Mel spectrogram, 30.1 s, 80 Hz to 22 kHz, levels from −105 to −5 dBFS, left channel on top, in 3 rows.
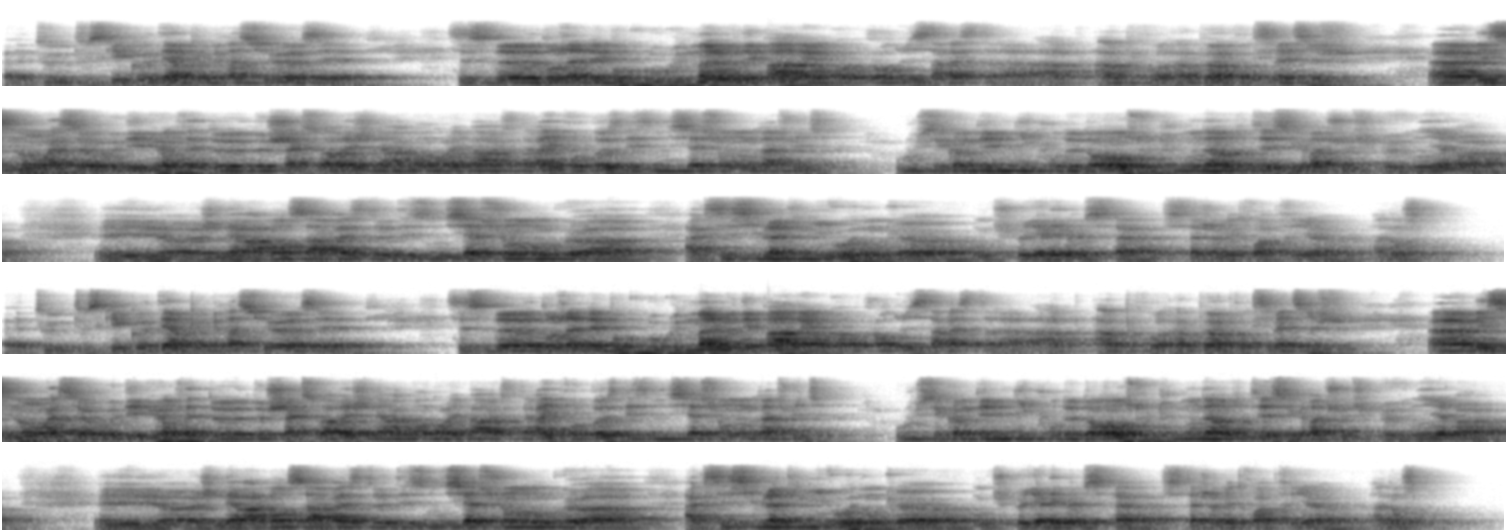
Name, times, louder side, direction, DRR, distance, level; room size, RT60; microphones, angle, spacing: voice 1, 0.0-2.4 3.0-8.9 9.5-15.5 16.0-20.1 20.4-24.3 24.6-29.5, right 1 dB, 40° right, -1 dB, 0.7 m, -26 dB
5.3 x 2.3 x 2.8 m, 0.85 s
head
